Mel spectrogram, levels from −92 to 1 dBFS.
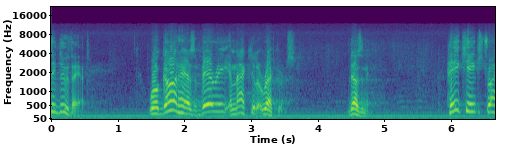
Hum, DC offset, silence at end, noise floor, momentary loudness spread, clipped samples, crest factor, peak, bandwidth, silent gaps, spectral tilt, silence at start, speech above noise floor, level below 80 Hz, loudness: none; under 0.1%; 0 s; -38 dBFS; 25 LU; under 0.1%; 16 dB; -2 dBFS; 11.5 kHz; none; -4.5 dB/octave; 0 s; 21 dB; -44 dBFS; -17 LUFS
